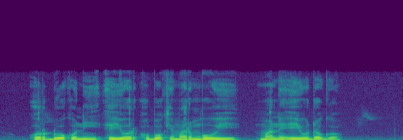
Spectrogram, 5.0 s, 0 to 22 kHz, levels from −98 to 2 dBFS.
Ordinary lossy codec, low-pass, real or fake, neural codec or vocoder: none; 10.8 kHz; real; none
